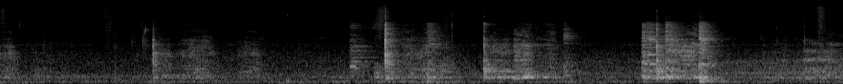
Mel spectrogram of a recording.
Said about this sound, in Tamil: கலந்து விட்டுட்டே இருக்கலாம்.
